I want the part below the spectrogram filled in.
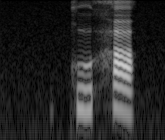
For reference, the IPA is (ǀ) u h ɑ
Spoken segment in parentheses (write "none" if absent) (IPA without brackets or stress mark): k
